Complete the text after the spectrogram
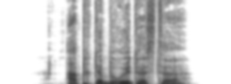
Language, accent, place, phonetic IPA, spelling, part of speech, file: German, Germany, Berlin, [ˈapɡəˌbʁyːtəstə], abgebrühteste, adjective, De-abgebrühteste.ogg
- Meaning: inflection of abgebrüht: 1. strong/mixed nominative/accusative feminine singular superlative degree 2. strong nominative/accusative plural superlative degree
